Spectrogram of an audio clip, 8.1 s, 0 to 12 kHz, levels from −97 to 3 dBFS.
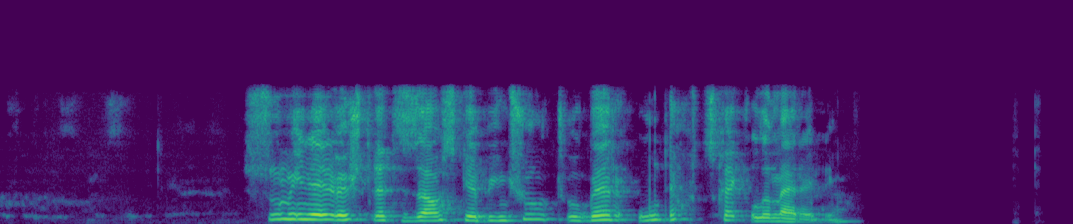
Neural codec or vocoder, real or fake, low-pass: codec, 16 kHz, 16 kbps, FunCodec, trained on LibriTTS, 50 frames a second; fake; 7.2 kHz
